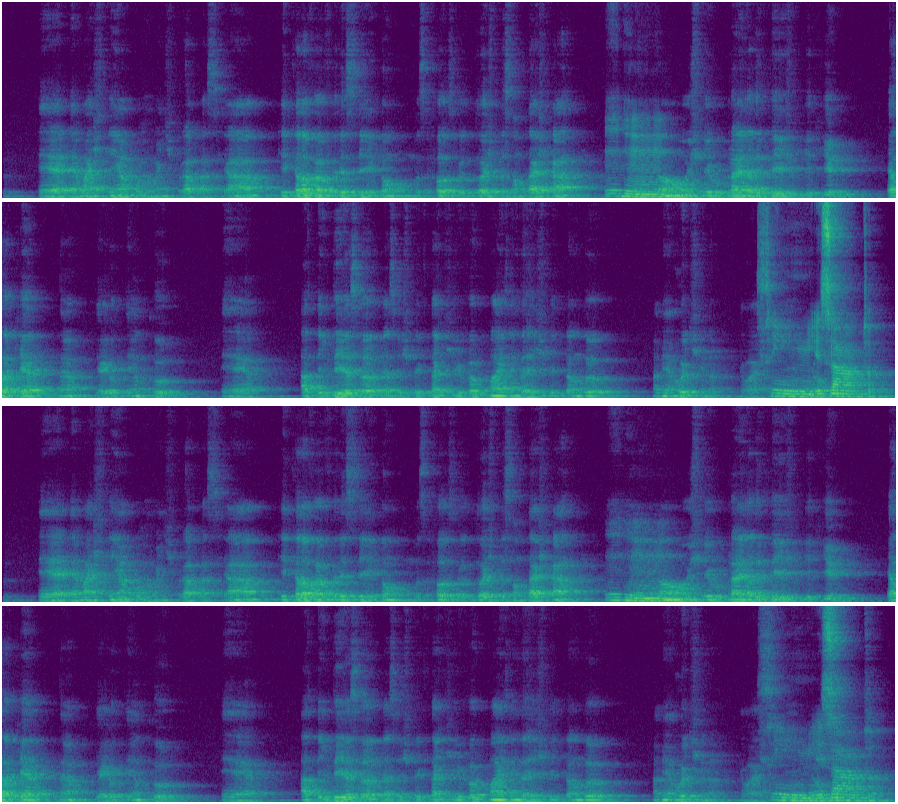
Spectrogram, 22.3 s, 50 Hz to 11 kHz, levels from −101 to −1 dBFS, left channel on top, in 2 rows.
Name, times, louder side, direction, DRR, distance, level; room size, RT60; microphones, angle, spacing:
voice 1, 0.5-3.2 3.5-7.0 8.2-10.4 11.1-11.6 11.8-13.2 13.9-14.3 14.9-18.6 19.3-20.1 20.4-21.5 21.9-22.0, equal, ahead, -4 dB, 0.4 m, -34 dB
voice 2, 7.5-8.4 20.7-22.0, left 2 dB, 80° left, 3 dB, 0.4 m, -31 dB
3.3 x 2.1 x 3.4 m, 1.1 s
head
